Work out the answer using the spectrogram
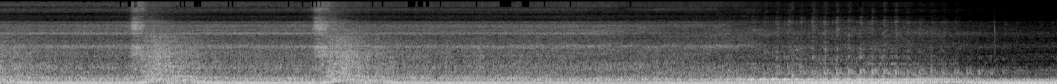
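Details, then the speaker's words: Buick 455 V8 in a Wildcat after idle screw set to about 900-1000 rpm: two quick throttle blips rise and fall cleanly, returning to the same steady idle; healthy response. "Still, the same spot. Beautiful."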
